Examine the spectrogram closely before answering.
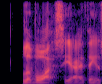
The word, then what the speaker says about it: Lavoisier: I don't know how to pronounce that last name. Lavoisier. Lavoisier, I think is how you pronounce it.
